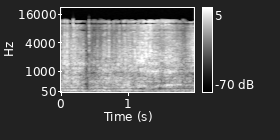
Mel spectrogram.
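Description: Steady rubbing and scraping handling noise lasting about two seconds, as things are moved about on a desk or the recording phone is handled.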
